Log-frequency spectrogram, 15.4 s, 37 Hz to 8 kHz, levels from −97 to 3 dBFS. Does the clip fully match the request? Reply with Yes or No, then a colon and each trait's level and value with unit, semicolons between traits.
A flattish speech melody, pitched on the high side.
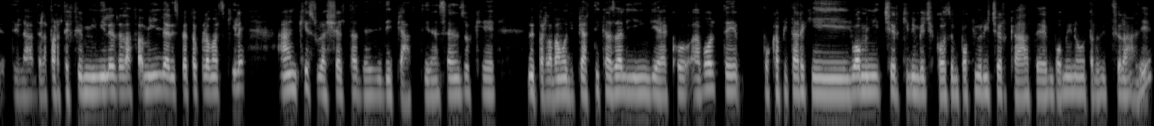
No: narrow, 2.0 semitones; medium, 150 Hz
